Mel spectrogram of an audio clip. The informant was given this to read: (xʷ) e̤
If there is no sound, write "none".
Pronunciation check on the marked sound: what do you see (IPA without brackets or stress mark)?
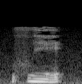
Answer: xʷ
